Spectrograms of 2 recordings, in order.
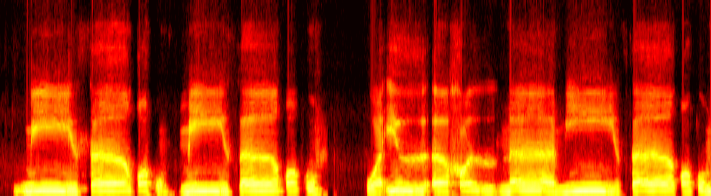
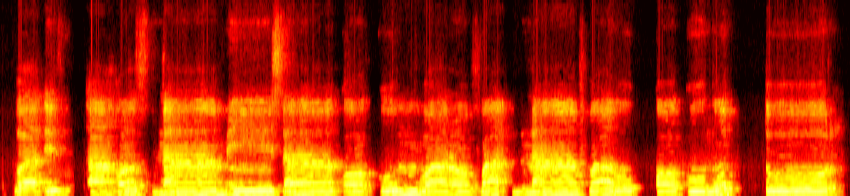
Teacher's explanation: mi panjang, sa 2 harakat juga sama panjangnya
